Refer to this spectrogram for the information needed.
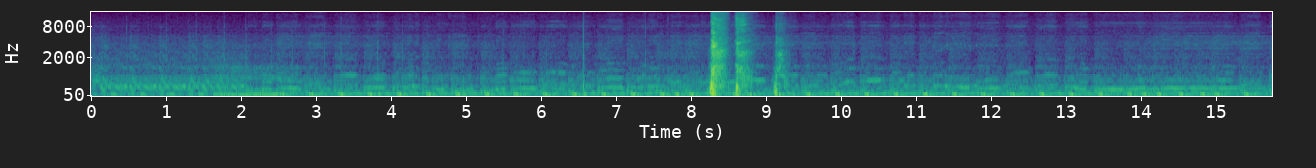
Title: Happy 400k @Lucky_sus :D also sorry for coughing T0T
